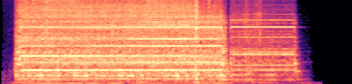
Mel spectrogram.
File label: Computer Printer Ink; fax scanner copier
